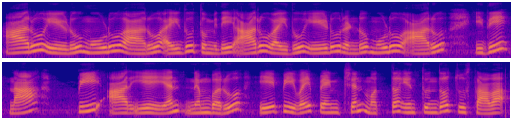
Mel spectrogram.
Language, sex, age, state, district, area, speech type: Telugu, female, 18-30, Telangana, Nalgonda, rural, read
